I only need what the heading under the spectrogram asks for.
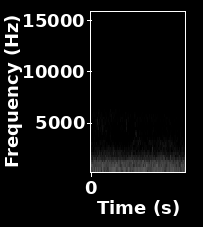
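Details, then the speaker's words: Zebra e-bike on a slow ride: thin steady squeal holding one high pitch from the rear brake, which has always squealed and was never fixed; owner suspects changing brake pads would cure it. "oh and the squeaking that you hear that is the rear break of my my zebra the rear break of the zebra is always had that squeal"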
